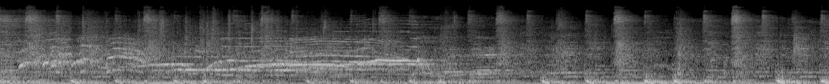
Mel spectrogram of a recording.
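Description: Upbeat dance music with a steady beat, and an audience clapping, with cheers and whoops over the music in the first half.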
